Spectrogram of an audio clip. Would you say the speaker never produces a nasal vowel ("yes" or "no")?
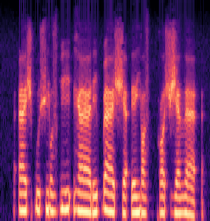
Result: yes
